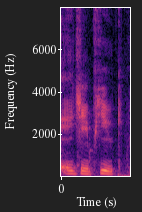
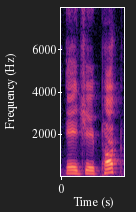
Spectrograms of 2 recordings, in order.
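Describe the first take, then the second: First: The surname rhymes with duke. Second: The surname rhymes with duck.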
